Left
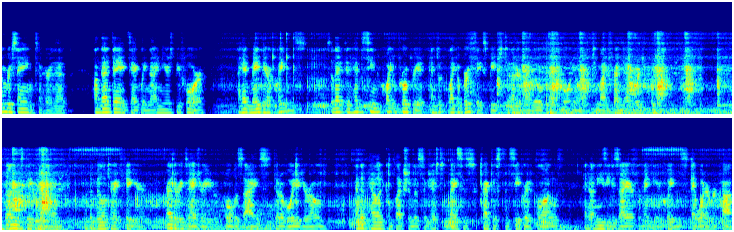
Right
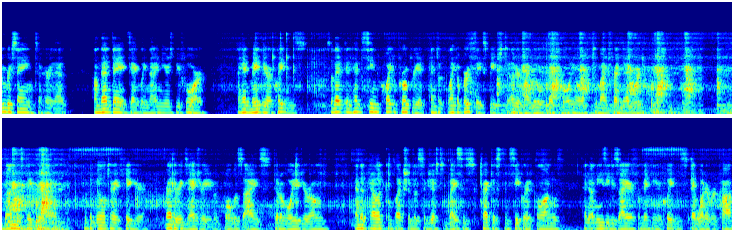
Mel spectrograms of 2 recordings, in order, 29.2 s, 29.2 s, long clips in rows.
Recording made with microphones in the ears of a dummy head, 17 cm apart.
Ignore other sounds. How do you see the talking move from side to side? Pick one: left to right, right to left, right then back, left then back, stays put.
stays put.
